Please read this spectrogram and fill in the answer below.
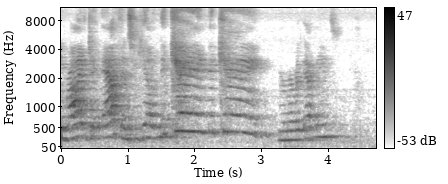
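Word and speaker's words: Νίκη: Now, we pronounce it Nike, but they really pronounce Nikkei.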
